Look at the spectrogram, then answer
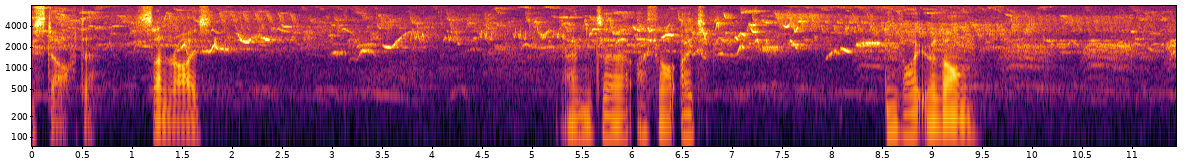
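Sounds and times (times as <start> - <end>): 
speech: 0.0 - 2.0, 5.3 - 7.0, 8.5 - 9.5
blackbird singing at dawn: 0.0 - 11.4.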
